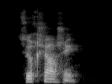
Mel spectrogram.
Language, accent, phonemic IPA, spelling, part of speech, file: French, France, /syʁ.ʃaʁ.ʒe/, surcharger, verb, LL-Q150 (fra)-surcharger.wav
- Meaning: 1. to overcharge 2. to overload, overburden, overcrowd 3. to surcharge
